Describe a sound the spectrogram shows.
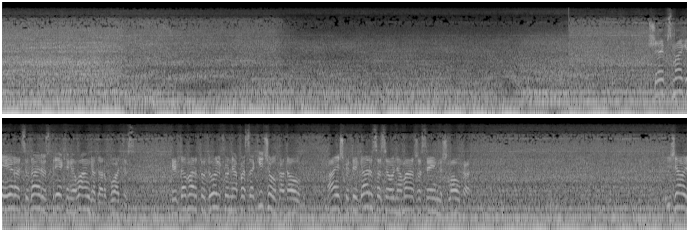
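A tractor engine drones steadily from inside the cab.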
